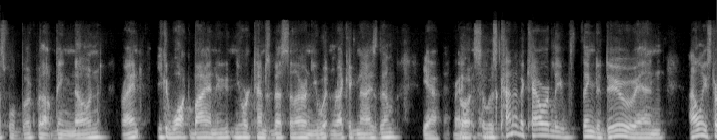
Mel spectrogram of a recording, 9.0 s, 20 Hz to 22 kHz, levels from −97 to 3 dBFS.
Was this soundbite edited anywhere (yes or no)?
no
